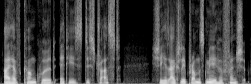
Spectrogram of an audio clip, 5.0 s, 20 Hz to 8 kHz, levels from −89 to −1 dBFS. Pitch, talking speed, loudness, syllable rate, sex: 120 Hz, 145 wpm, -21 LUFS, 5.1 syllables/s, male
